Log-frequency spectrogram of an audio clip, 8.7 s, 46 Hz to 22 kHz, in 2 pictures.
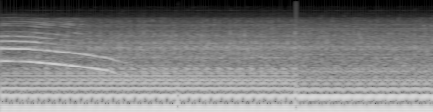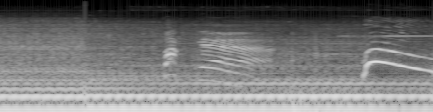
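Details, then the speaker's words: VR6 engine from a 2002.5 6-speed Golf/GTI Mk V, front clip cut off and run outside the car on a drip fuel feed after extra ground wires added: steady, even low hum settling to a smooth idle, no misses or knocks; normal idle. "She's idling down good. It's not unhappy over there at all."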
